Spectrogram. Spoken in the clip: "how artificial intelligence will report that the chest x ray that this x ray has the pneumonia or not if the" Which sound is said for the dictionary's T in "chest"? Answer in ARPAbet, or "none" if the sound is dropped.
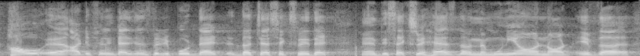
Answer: none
